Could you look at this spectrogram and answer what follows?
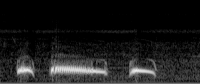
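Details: Lure spotted dove's 'gù' cooing phrase, meant to provoke other doves: a short hoot, a long low sustained coo with a fine quaver, then a clear downslurred coo, with no other sounds.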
